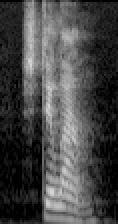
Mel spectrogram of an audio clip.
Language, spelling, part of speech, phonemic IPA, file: Dutch, stilaan, adverb, /ˈstɪlan/, Nl-stilaan.ogg
- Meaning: slowly, gradually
